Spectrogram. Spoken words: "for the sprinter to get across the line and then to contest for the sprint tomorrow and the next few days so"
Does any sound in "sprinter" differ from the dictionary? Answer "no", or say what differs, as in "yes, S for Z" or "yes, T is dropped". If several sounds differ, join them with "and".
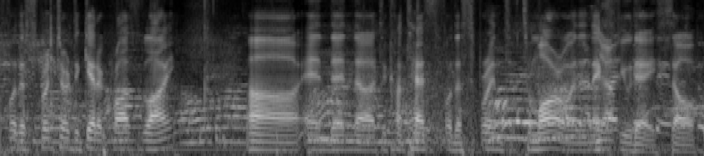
no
